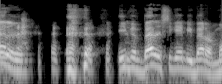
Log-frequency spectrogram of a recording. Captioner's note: laughs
